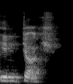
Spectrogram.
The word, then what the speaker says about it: InTouch: InTouch, bon, en anglais, on dirait InTouch.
